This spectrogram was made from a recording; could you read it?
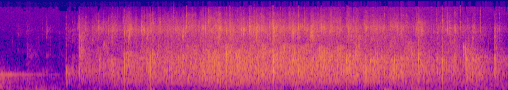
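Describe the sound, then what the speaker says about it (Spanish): Warm applause from an audience at a tax defense conference, starting abruptly after a brief tone and swelling into a steady, dense wash of many hands clapping, moderately loud and sustained. "a quien le pido un cálido aplauso"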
